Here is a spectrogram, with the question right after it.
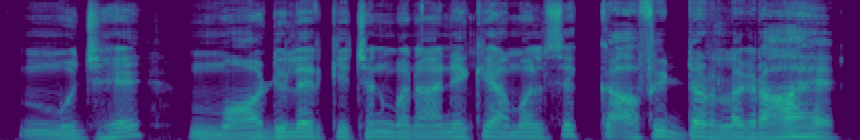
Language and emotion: Urdu, fearful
